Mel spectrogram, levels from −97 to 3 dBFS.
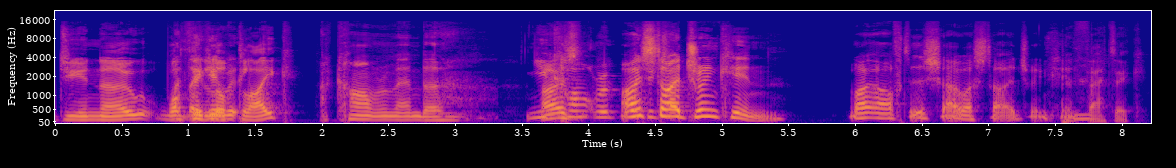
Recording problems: none

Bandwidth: 15 kHz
